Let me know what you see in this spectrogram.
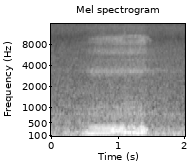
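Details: Loud snoring from a dog sleeping with its eyes open: one drawn-out, buzzing snore lasting about a second, with a faint hiss.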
